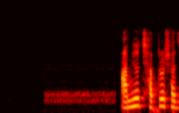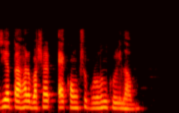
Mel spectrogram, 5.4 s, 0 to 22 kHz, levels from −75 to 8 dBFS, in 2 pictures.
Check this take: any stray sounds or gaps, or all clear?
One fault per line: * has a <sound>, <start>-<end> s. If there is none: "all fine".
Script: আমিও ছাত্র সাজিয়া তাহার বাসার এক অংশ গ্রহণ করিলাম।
all fine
